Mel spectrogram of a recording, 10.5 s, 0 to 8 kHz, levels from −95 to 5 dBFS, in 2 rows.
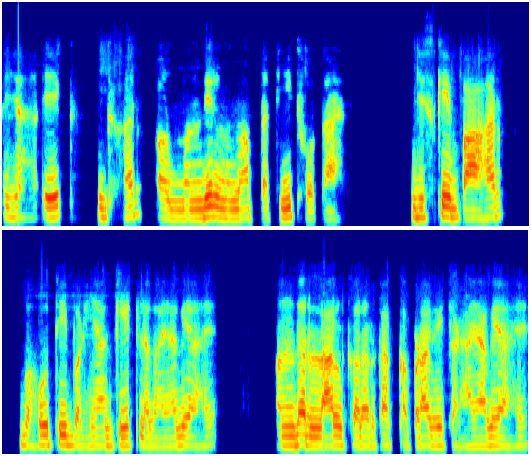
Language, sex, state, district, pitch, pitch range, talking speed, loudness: Hindi, male, Bihar, Gopalganj, 125 Hz, 125-135 Hz, 170 wpm, -18 LUFS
